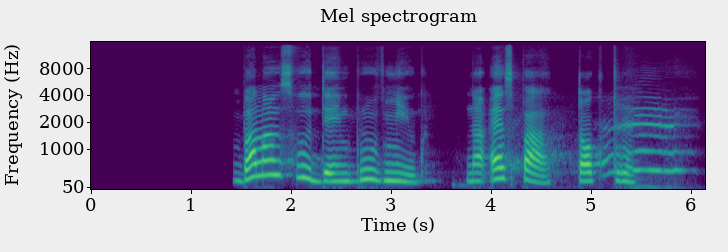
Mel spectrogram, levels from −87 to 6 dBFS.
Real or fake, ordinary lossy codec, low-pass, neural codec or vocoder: fake; none; 14.4 kHz; autoencoder, 48 kHz, 32 numbers a frame, DAC-VAE, trained on Japanese speech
